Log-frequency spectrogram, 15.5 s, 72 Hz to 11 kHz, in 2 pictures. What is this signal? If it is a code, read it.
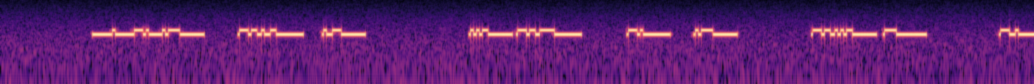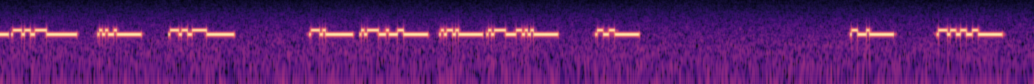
TTY/TDD text telephone tones (45.45 baud Baudot), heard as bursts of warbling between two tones, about 400 Hz shift, 1600 Hz centre. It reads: HE WAS THE SON OF THEUDERIC I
